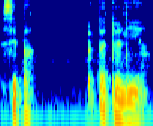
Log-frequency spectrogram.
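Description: A man voicing a sad, timid schoolboy who answers in hushed, clipped replies. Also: medium pitch, fairly even intonation, fairly quick, slightly rough, voice pushed up, natural voice. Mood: sullen.

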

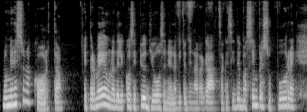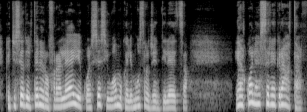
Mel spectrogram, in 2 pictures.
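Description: A woman voicing a spirited, sharp-witted young woman in an audiobook, her lines brisk and pointed and pitched above her narration. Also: animated, lightly acted. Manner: brisk and pointed, higher and louder than the narration. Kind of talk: audiobook reading.

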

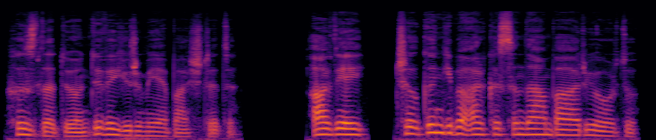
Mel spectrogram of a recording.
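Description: Steady audiobook narrator, dry close sound. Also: medium pitch, moderate pace, no echo.

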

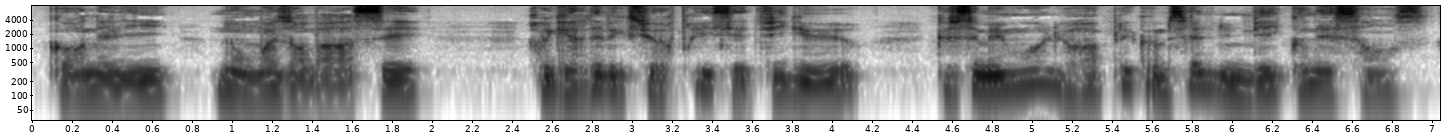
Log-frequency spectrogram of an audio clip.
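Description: A man narrating a classic novel as an audiobook, in a measured literary reading. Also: fairly low pitch, warm tone, breathy edge. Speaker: audiobook reader. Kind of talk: scripted narration.

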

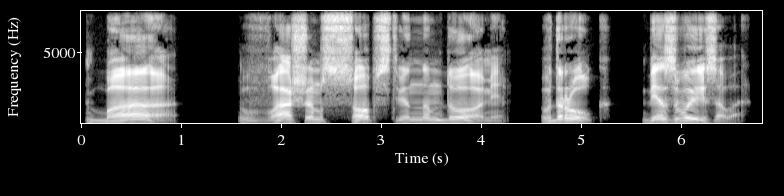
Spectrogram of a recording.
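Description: A man reading aloud puts on a sly young courtier who answers every threat with cool, polite mockery. The voice is bright and lively, swinging up and down in pitch with ironic amusement. The sound is dry and close. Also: drawn-out words, dry recording, exaggerated voice. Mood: mocking. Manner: ironic, teasing, politely insolent. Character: mocking cool young male courtier, a nobleman. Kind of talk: audiobook character reading.

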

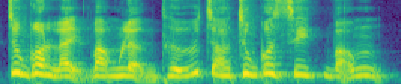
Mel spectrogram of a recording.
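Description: A man voicing a shrill, nagging middle-aged village wife in a ghost story. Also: normal speed, slightly rough. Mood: pleading.

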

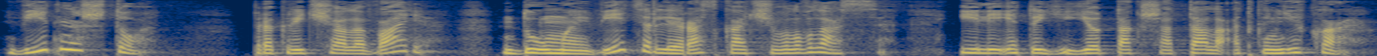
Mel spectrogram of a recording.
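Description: A woman narrating an audiobook in an expressive, lively storytelling manner. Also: mid-range voice, brisk.

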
